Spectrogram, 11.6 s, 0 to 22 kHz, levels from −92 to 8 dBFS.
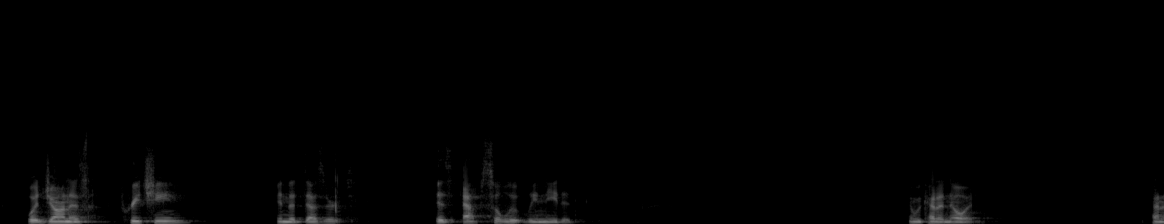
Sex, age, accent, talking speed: male, 40-59, American, 90 wpm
